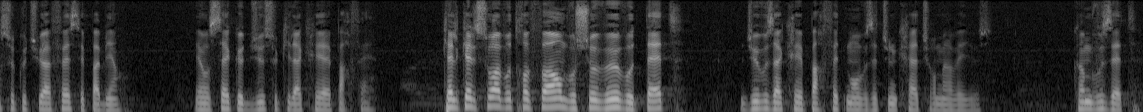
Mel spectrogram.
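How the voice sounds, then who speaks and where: A man's voice: mid-range voice, a bit bright. A man preaching a sermon, earnest and exhorting, with frequent rhetorical questions to the congregation.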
